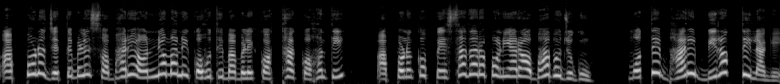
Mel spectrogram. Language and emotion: Odia, angry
